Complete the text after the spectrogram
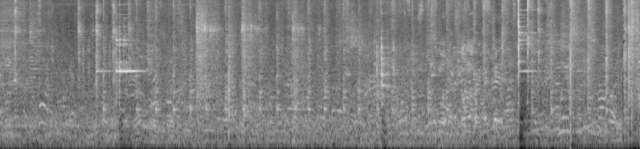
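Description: A hammer strikes metal on an anvil with a ringing clang.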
